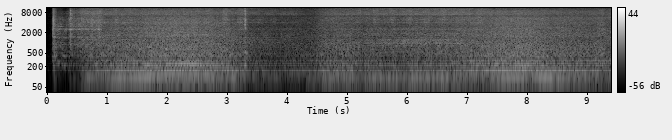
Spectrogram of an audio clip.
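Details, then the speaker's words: 1991 Ford Bronco that sat about 2 years with old fuel: the engine catches, then runs unevenly, sagging and surging until it starves and dies. Fuel pressure reads only about 10 psi against the 30 needed, a sign of a failing fuel pump, which is replaced. "And it gets starves and dies. So that is a sign of a bad fuel pump."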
